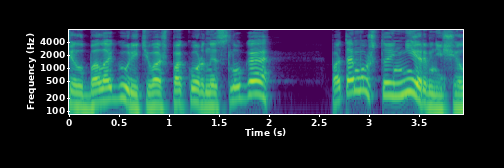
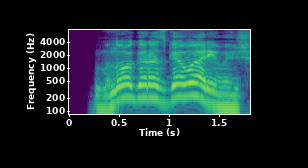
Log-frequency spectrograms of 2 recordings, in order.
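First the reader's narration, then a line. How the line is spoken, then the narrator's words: Grumbled. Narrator (Russian): буркнул тот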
